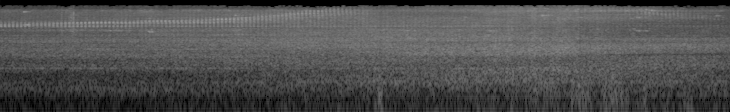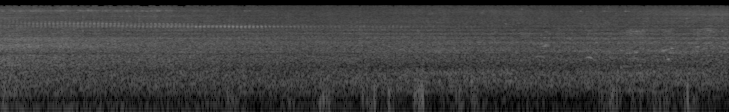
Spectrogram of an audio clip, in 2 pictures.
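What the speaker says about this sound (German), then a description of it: "Und auch der Interregio fährt ab" Interregio train departing on the Gotthard line, a steady rumbling roll with a broad hiss that swells in the middle and eases off, with faint clanks of the wheels toward the end.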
